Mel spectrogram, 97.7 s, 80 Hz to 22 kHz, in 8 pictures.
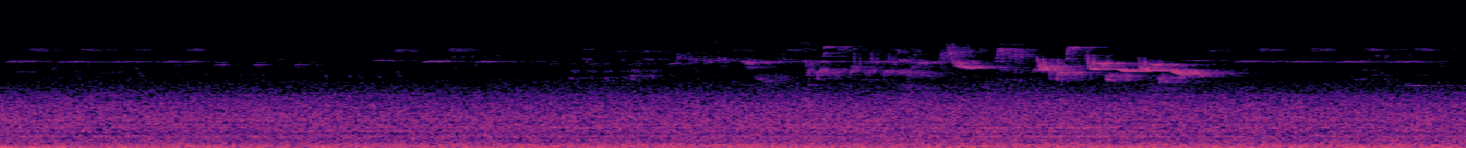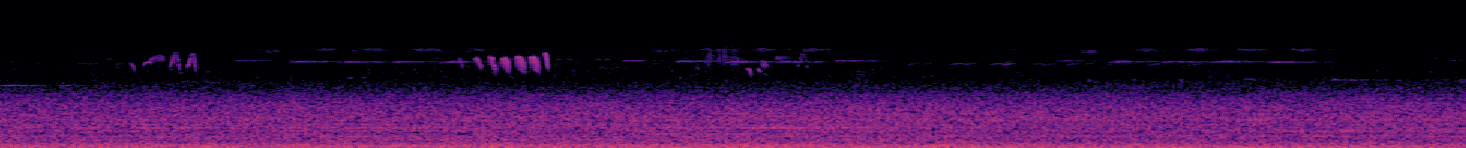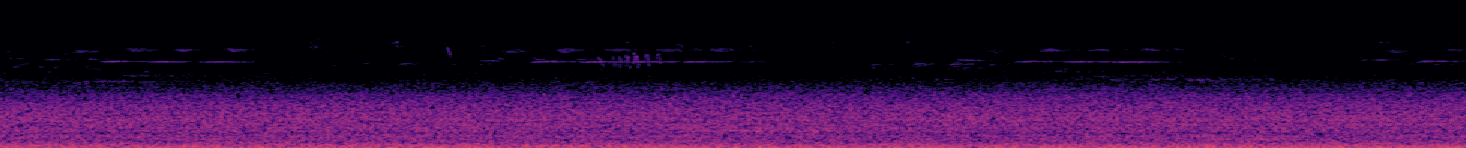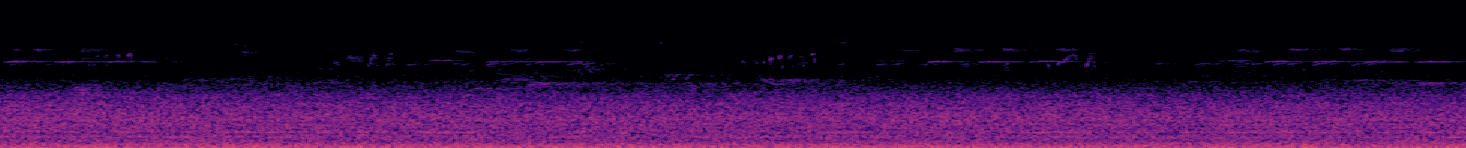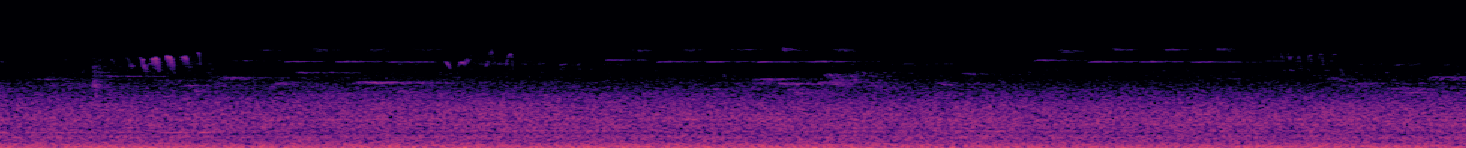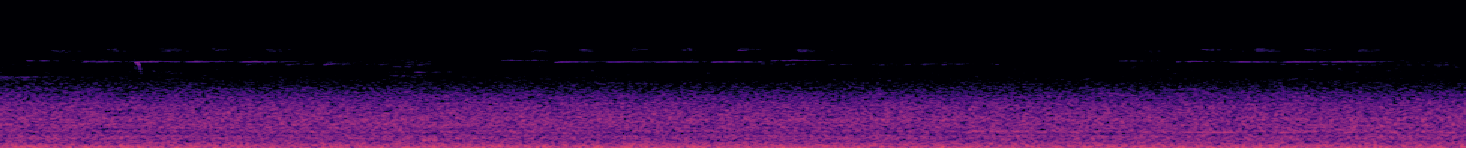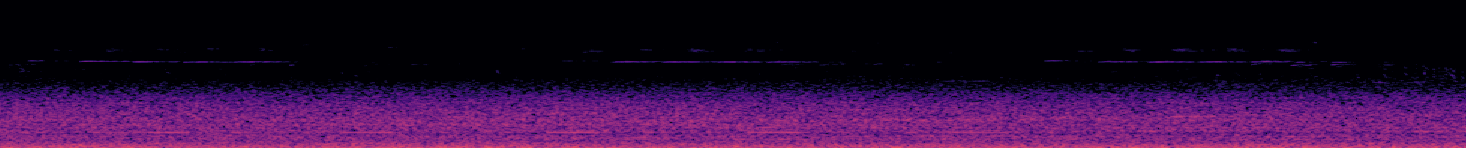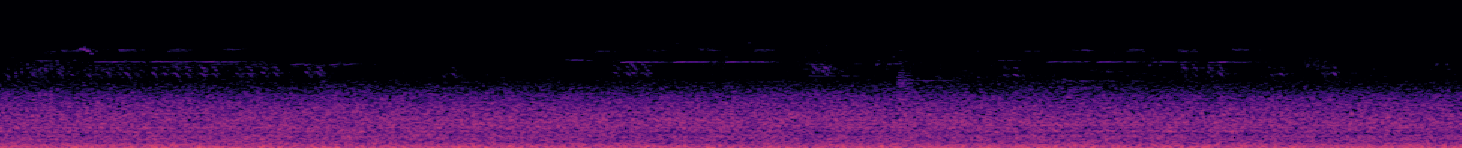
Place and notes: FenetreRue 24 Rue Edmond Nocard, Maisons-Alfort, France - Quiet Morning in Maisons-Alfort during covid-19
Quiet morning recording in Paris Suburb urban rumor birds
It's 6 o clock. We can here some Feral parrots, it's wild birds, witch are spreading into Paris Suburb for a few years
During Covid 19 containment
Recorder: Zoom H4Npro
